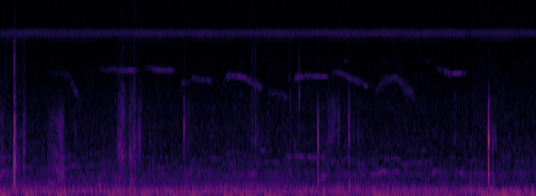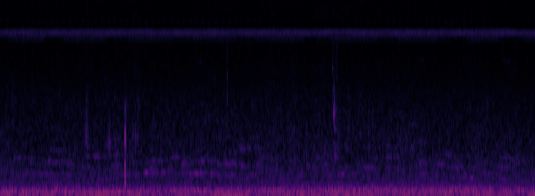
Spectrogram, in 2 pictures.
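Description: Outdoor ambience with a bird singing a string of short, falling whistled notes for a few seconds in the first half, over a steady high-pitched tone and a low rumble, with a few sharp clicks.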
